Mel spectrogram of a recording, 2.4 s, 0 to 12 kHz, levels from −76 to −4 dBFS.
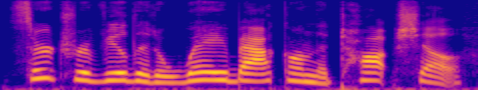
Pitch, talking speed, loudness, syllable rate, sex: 245 Hz, 225 wpm, -17 LUFS, 5.2 syllables/s, female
